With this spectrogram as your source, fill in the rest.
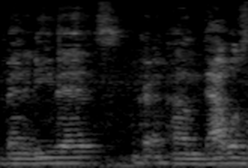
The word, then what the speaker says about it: Benavidez: I can't pronounce his last name. Benavidez.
